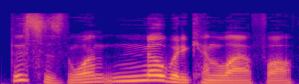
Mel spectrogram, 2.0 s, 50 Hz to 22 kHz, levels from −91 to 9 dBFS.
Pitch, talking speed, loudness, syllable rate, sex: 155 Hz, 210 wpm, -18 LUFS, 5.5 syllables/s, male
